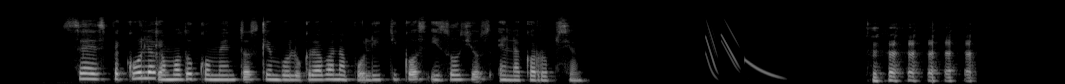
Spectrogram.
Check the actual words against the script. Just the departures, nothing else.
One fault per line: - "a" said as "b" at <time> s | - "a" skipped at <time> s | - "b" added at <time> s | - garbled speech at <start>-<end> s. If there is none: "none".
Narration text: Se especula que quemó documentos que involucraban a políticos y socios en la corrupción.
- "que" skipped at 1.6 s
